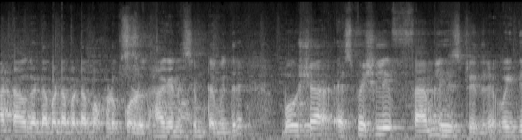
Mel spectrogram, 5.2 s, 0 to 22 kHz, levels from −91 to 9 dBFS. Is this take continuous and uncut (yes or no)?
yes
